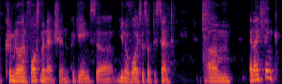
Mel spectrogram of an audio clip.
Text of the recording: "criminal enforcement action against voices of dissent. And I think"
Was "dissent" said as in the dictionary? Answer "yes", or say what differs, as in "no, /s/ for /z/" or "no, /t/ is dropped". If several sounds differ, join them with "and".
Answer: yes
